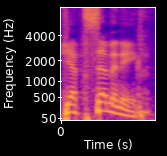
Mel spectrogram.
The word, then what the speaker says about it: Gethsemane: Gethsemane. Ding, ding, ding, ding, ding, ding, ding, ding. You get a new car. – I think it's just said. – No, it? Gethsemane.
